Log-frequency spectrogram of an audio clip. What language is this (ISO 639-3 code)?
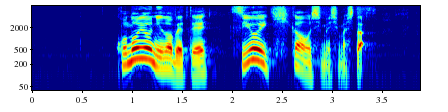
jpn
